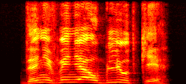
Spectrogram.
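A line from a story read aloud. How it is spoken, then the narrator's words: Yelled in Malazan. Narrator (Russian): заорал по-малозански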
